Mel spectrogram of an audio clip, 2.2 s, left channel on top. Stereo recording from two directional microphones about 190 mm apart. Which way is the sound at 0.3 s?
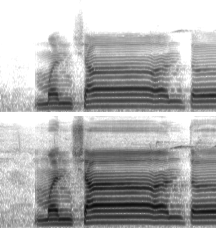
25° right (ahead or behind).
